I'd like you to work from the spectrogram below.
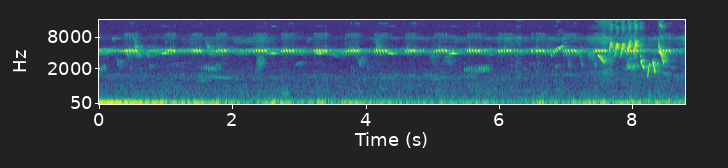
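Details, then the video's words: Crickets at night beside a sunflower field: a steady, high, rapidly pulsed chirping holds at one pitch throughout, with a few brief bird chirps breaking in near the end over a low background rumble. "Nice Sunflower Field with Crickets Sound Effect"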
